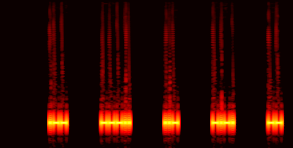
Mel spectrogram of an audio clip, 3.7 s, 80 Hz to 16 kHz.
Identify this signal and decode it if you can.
Morse code, heard as a keyed tone, about 53 wpm, spaced as for 17 wpm, 700 Hz. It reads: W8UCM
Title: USA Call Signs - 5 Characters - 6x Character Spacing - 50wpm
